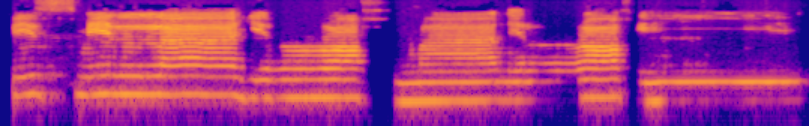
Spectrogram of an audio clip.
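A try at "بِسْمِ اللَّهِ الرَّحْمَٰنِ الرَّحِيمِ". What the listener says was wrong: Nirohim. Ro-nya jangan panjang. Nirohim.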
